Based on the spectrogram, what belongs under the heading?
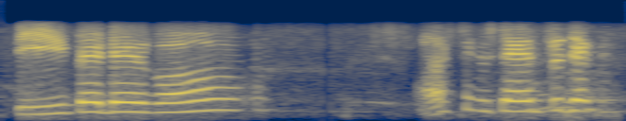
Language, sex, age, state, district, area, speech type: Goan Konkani, female, 45-60, Goa, Murmgao, rural, conversation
